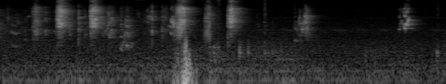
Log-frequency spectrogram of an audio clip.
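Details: Budgerigar chatter with harsh, broadband squawks roughly every half second, one coinciding with a dull thump, then softer chirps trailing off toward the end.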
